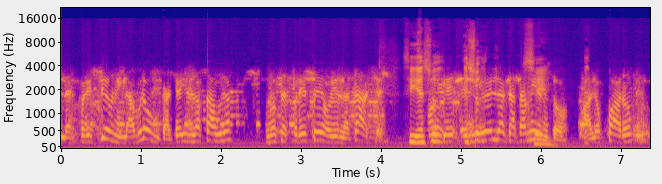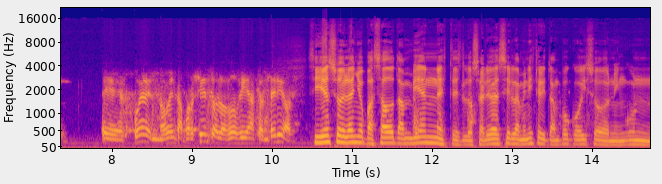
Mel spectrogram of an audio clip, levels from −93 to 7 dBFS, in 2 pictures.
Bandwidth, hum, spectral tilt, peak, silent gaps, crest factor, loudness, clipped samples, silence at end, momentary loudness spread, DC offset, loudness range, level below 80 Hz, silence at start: 16.5 kHz; none; -5 dB/octave; 0 dBFS; none; 16 dB; -15 LUFS; under 0.1%; 0 s; 8 LU; 0.8%; 3 LU; -46 dBFS; 0 s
